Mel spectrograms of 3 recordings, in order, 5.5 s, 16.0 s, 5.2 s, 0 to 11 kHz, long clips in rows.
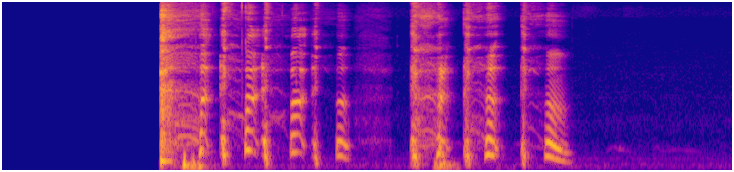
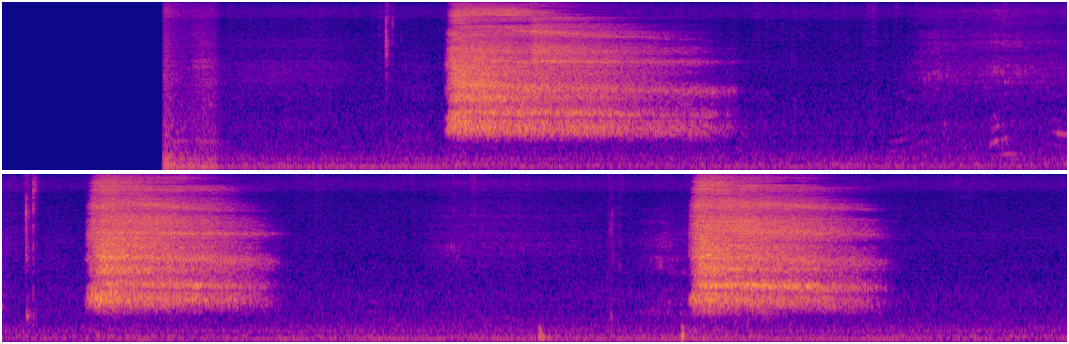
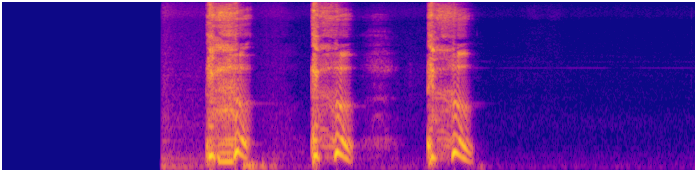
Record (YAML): cough_length: 5.5 s
cough_amplitude: 26028
cough_signal_mean_std_ratio: 0.38
exhalation_length: 16.0 s
exhalation_amplitude: 11665
exhalation_signal_mean_std_ratio: 0.43
three_cough_length: 5.2 s
three_cough_amplitude: 26028
three_cough_signal_mean_std_ratio: 0.33
survey_phase: alpha (2021-03-01 to 2021-08-12)
age: 18-44
gender: Female
wearing_mask: 'No'
symptom_cough_any: true
symptom_fatigue: true
symptom_headache: true
symptom_change_to_sense_of_smell_or_taste: true
symptom_onset: 3 days
smoker_status: Never smoked
respiratory_condition_asthma: false
respiratory_condition_other: false
recruitment_source: Test and Trace
submission_delay: 2 days
covid_test_result: Positive
covid_test_method: RT-qPCR
covid_ct_value: 26.9
covid_ct_gene: N gene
